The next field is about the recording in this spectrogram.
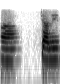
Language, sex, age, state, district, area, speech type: Hindi, female, 18-30, Uttar Pradesh, Chandauli, rural, conversation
